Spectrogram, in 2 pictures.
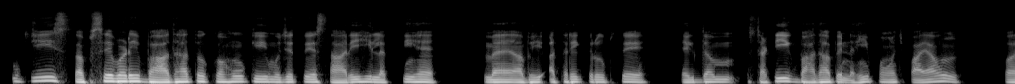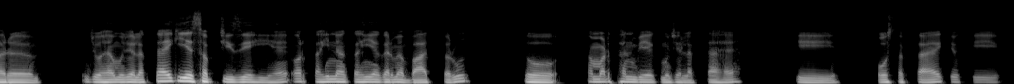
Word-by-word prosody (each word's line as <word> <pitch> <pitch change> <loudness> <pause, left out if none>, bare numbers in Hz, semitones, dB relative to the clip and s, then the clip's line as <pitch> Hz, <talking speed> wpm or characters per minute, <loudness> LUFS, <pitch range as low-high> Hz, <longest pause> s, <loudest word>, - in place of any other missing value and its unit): जी, 160 +6 +1
सबसे 115 - +4
बड़ी 140 0 +9
बाधा 115 +2 +7
तो 130 +2 +2
कहूँ 120 +1 +2
कि 125 -1 +1
मुझे 115 0 +1
तो 120 - -7
ये 115 - +4
सारी 105 +1 +1
ही 120 - +3
लगती 110 +3 0
हैं, 115 -3 +3 0.5
मैं 110 0 +4
अभी 105 +1 +2
अतिरिक्त 115 +3 -1
रूप 110 -2 -1
से 120 0 -2 0.5
एकदम 115 +2 -2
सटीक 115 +6 0
बाधा 110 0 +2
पे 110 0 -2
नहीं 95 +5 -1
पहुँच 110 -4 -5
पाया 100 +3 -2
हूँ, 130 -2 -2 0.5
पर 100 -2 -1 0.5
जो 115 -2 -4
है 110 0 +1
मुझे 110 +1 0
लगता 110 +7 -2
है 150 +1 +4
कि 160 - -1
ये 145 - +7
सब 125 -3 0
चीज़ें 115 -2 -1
ही 105 -1 -4
हैं 105 +5 -6
और 130 0 -8
कहीं 120 0 -2
न 120 - 0
कहीं 115 0 -2
अगर 110 0 -3
मैं 110 -3 -2
बात 100 +1 -4
करूँ 120 +8 -4 0.6
तो 105 -3 0 0.3
समर्थन 125 -1 -4
भी 110 -1 -3
एक 105 - -7
मुझे 105 0 -6
लगता 95 +1 -8
है 100 +5 -7 0.6
कि, 95 -1 -6 0.4
हो 110 - -2
सकता 100 -1 -9
है। 115 +3 -4
क्योंकि 105 -3 -17
110 Hz, 175 wpm, -21 LUFS, 105-120 Hz, 0.6 s, बड़ी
